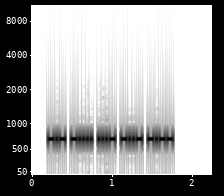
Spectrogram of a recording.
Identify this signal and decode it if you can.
Morse code, heard as a keyed tone, about 52 wpm, 690 Hz. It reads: K6VXY
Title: USA Call Signs - 5 Characters - 6x Character Spacing - 50wpm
